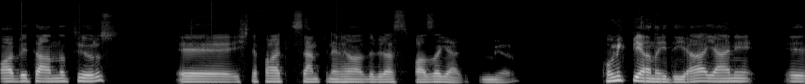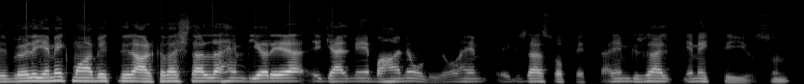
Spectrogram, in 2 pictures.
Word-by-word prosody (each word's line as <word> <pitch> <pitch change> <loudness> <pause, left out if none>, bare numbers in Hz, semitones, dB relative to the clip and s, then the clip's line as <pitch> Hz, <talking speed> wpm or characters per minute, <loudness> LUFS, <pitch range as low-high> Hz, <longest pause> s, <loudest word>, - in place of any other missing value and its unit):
muhabbeti 140 +2 +1
anlatıyoruz. 145 +5 -1 0.6
Eee, 125 -1 +2
işte, 125 +1 -8
Fatih 130 0 -2
semtine 125 0 -3
herhâlde 120 0 -2
biraz 120 -1 -3
fazla 120 +2 0
geldik, 110 -4 -4
bilmiyorum. 110 +5 -7 0.8
Komik 180 +4 +3
bir 175 - +8
anıydı 125 -4 +1
ya. 125 +5 +1
Yani, 140 0 -1 0.3
eee, 135 -1 -2
böyle 150 +2 +4
yemek 160 +2 +3
muhabbetleri 155 -1 +3
arkadaşlarla 150 +2 +2
hem 150 -1 -5
bir 145 +1 +2
araya 150 0 +4 0.2
gelmeye 140 0 -3
bahane 135 +3 -4
oluyor, 115 -1 -11
hem, 135 -1 -12
eee, - - -20
güzel 135 +2 -4
sohbetler 125 -1 -13
hem 140 +1 -9
güzel 140 +1 -3
yemek 135 0 -9
de 110 - -11
yiyorsun. 95 -8 -14
135 Hz, 135 wpm, -25 LUFS, 125-150 Hz, 0.8 s, bir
